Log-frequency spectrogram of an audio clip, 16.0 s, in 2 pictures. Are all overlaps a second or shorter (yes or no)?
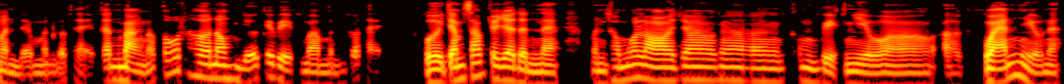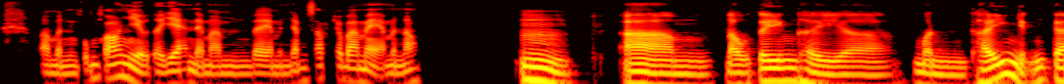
yes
